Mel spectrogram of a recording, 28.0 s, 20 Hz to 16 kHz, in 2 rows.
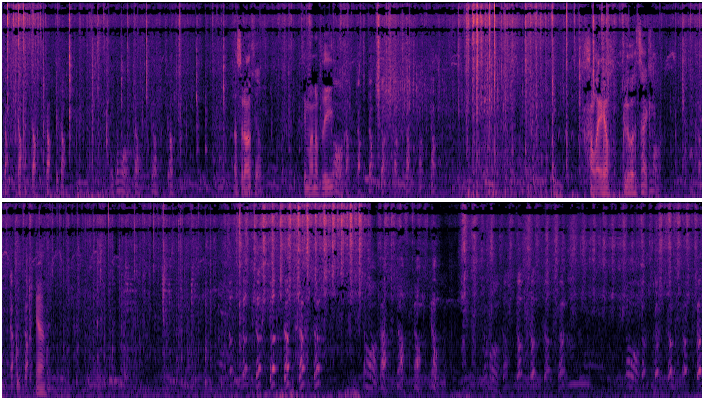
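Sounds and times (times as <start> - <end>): pigeons cooing: 0.0 - 28.0
man speaking: 5.9 - 8.8, 13.8 - 15.0.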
